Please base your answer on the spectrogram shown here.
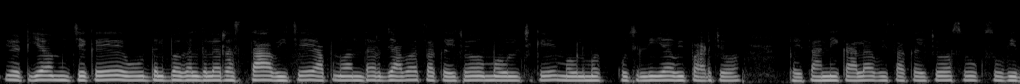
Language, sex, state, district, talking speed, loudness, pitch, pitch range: Angika, female, Bihar, Bhagalpur, 160 wpm, -27 LUFS, 190 Hz, 185-195 Hz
